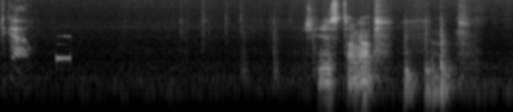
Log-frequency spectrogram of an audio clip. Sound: phone beeps

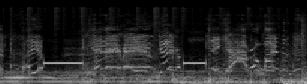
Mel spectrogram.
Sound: beep

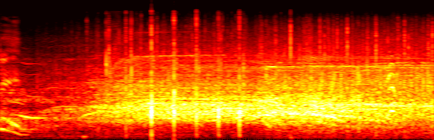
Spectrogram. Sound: applause

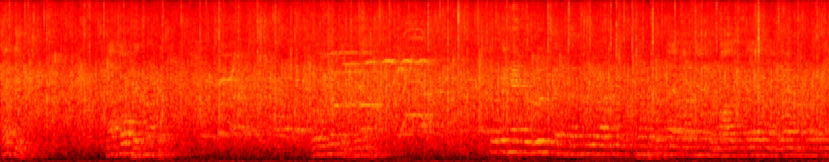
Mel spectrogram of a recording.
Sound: applause drowns speech

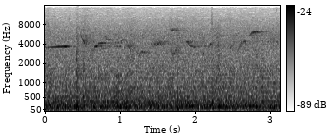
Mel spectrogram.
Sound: footsteps

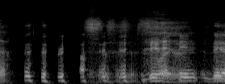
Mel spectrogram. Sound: laughing

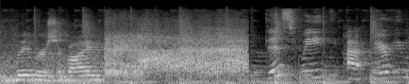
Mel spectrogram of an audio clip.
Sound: cheering

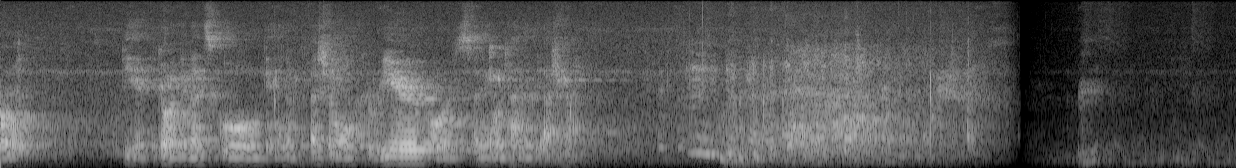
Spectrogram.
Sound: laughter

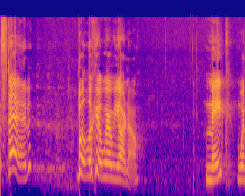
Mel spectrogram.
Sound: laughter

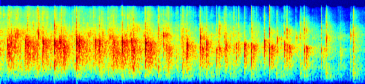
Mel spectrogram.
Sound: applause

